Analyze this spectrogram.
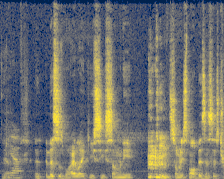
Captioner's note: clears throat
